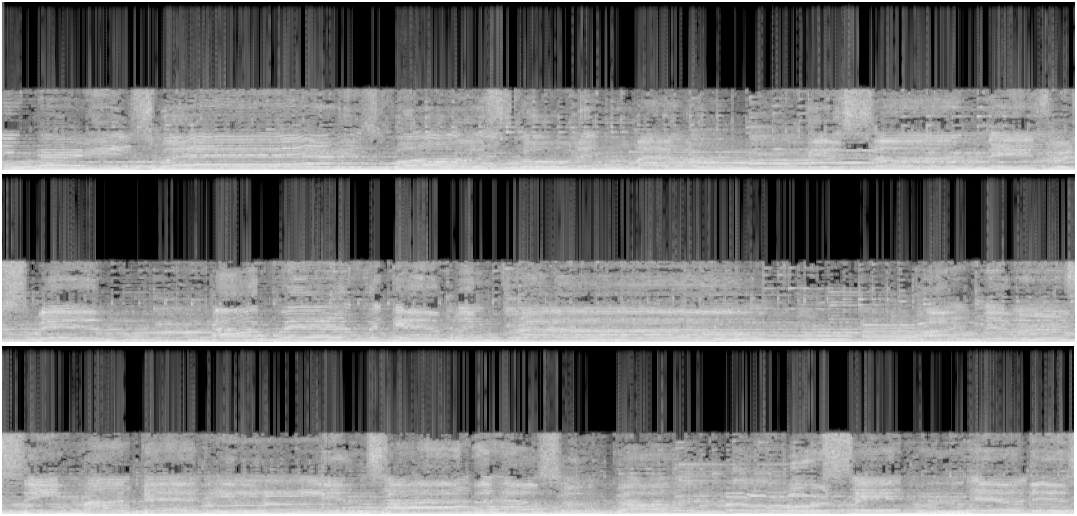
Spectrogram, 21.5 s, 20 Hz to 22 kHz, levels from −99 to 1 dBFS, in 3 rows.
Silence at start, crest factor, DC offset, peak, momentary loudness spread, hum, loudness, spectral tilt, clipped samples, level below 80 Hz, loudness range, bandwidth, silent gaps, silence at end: 0 s; 8 dB; under 0.1%; 0 dBFS; 1 LU; none; -8 LUFS; -4 dB/octave; 0.6%; -14 dBFS; 0 LU; 11 kHz; none; 0 s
